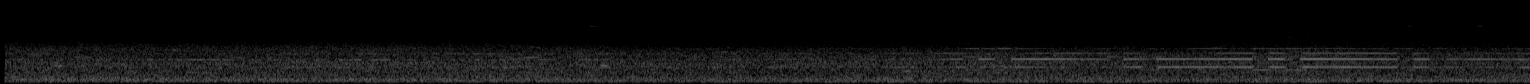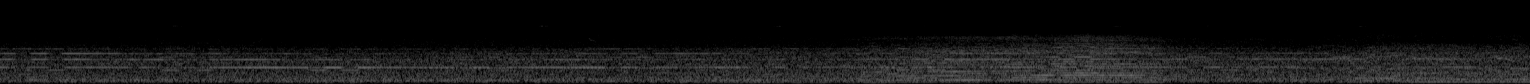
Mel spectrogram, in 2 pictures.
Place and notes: Riva Ostiense, 5
Sounds of the River, and streets Ponte dellIndustria and Lungotevere dei Papareschi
